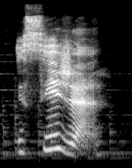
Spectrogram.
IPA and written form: dɪˈsɪʒ.ən (decision)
